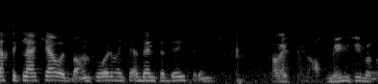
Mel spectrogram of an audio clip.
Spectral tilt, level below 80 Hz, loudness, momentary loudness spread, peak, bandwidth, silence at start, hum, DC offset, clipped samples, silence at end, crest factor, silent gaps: -7 dB/octave; -70 dBFS; -37 LUFS; 16 LU; -18 dBFS; 11 kHz; 0 s; none; under 0.1%; under 0.1%; 0 s; 20 dB; none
